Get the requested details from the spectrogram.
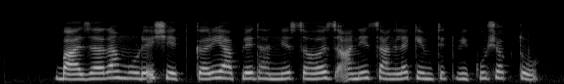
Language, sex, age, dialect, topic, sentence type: Marathi, female, 18-24, Varhadi, agriculture, statement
